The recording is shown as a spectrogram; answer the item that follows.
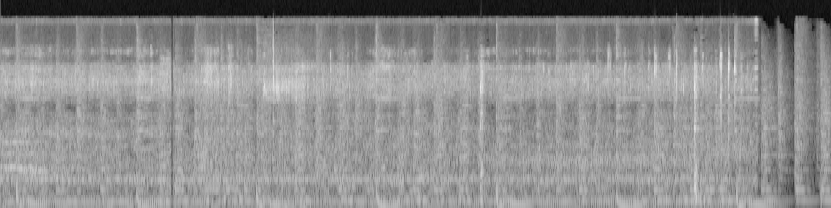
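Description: Marinated chicken pieces going into hot masala in a pan, sizzling and bubbling, with a few clicks and a steady low hum underneath. Just before the end, upbeat percussive music takes over.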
